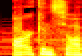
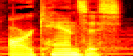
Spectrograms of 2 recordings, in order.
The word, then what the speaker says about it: Arkansas: Like how you don't pronounce the s in Paris.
